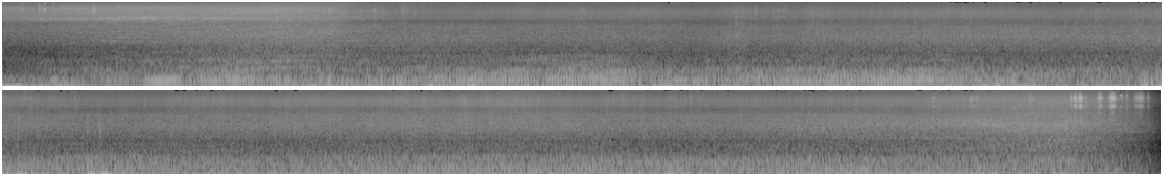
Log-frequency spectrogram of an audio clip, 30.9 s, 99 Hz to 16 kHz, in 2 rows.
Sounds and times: nice creaking as it accelerates 0.0 - 6.3
cars passing 0.0 - 12.8
trucks 0.0 - 30.9
cars passing 24.9 - 30.9
nice creaking as it accelerates 27.3 - 30.9

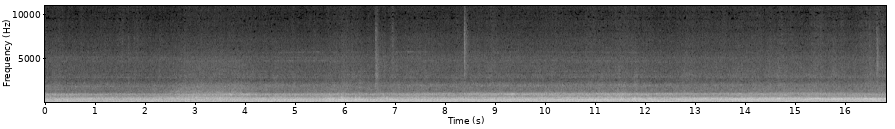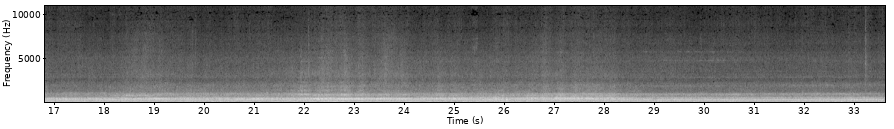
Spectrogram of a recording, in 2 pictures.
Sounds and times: electric transit train with a linear induction motor accelerating 0.0 - 33.6

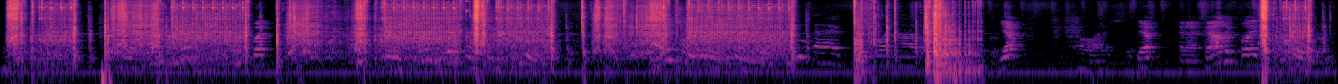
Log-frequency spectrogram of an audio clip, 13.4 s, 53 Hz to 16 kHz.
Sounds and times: Dialing my grandmother's rotary phone 0.0 - 9.8
chatter in the background 0.6 - 10.0
chatter in the background 10.7 - 13.3
Dialing my grandmother's rotary phone 12.6 - 13.3

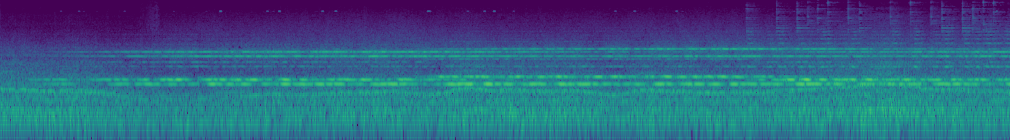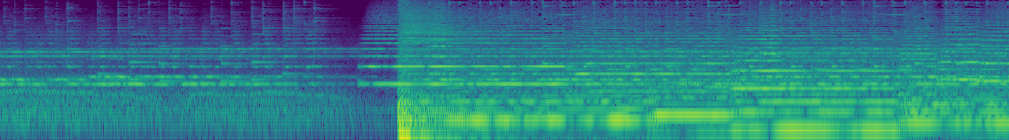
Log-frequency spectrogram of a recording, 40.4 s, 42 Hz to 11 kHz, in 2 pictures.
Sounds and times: wind 0.0 - 40.3
soaring french horn 2.2 - 40.3
brass/string ensemble 14.4 - 40.3
Huge drums 28.2 - 31.2

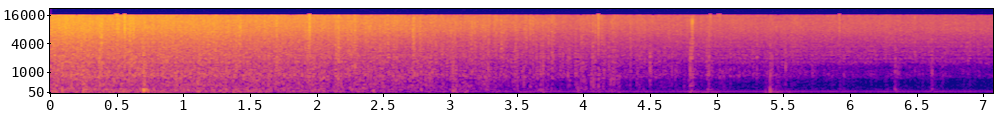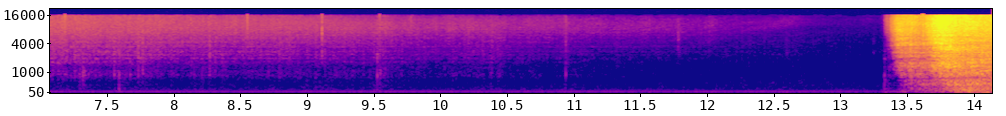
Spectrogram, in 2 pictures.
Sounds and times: water poured on stove 13.4 - 14.1

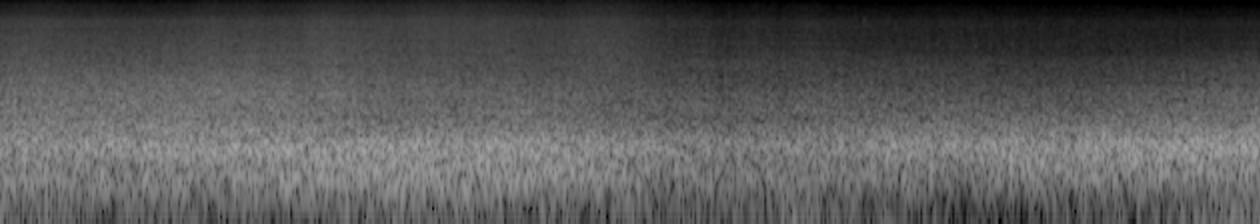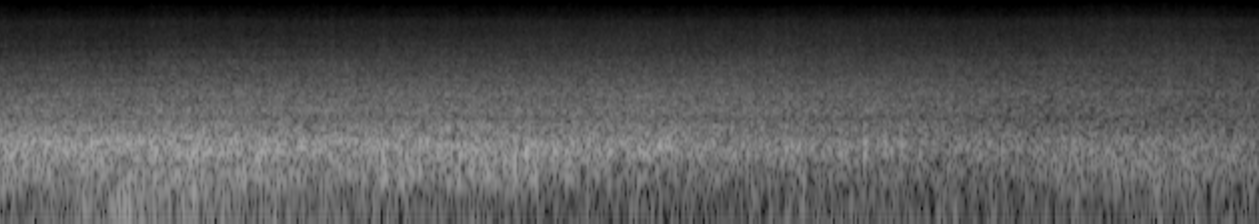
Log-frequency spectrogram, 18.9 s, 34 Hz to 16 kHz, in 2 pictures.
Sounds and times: Waves rolling 0.0 - 18.8

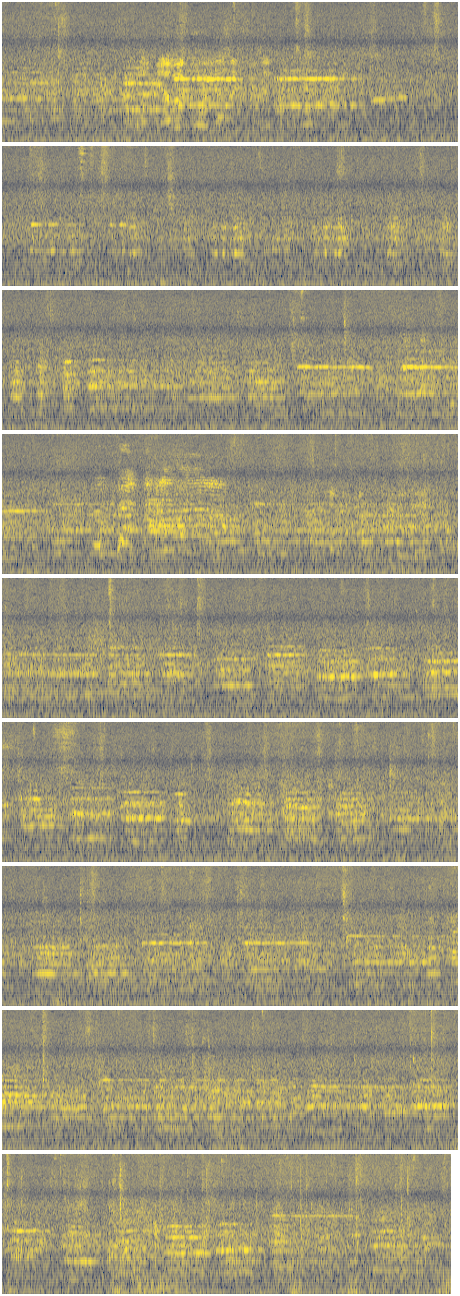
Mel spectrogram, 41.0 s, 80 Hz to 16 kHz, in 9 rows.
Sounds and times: Departure music on a Ferry 0.0 - 40.9
everyone, who is strolling along the deck 0.0 - 40.9

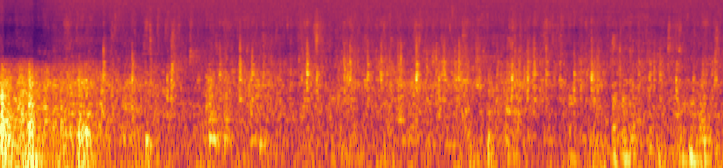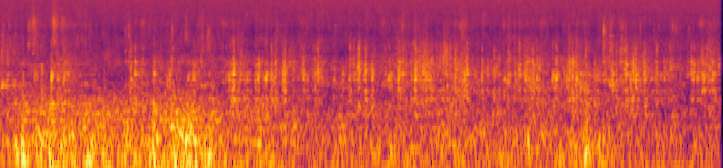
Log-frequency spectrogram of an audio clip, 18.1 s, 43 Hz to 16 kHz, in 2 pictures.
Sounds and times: rain 0.0 - 18.0
small crack of thunder 0.0 - 18.0

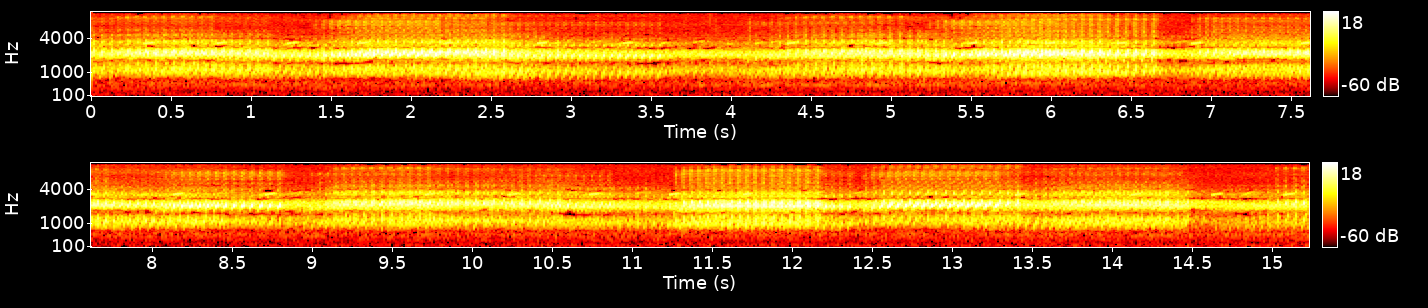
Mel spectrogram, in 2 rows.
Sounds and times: Tree frogs 0.0 - 15.2
occasional green frog in the background 0.0 - 15.2
spring peepers 0.0 - 15.2

